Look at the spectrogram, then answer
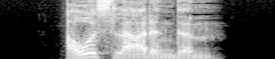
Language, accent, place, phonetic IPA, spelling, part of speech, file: German, Germany, Berlin, [ˈaʊ̯sˌlaːdn̩dəm], ausladendem, adjective, De-ausladendem.ogg
- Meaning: strong dative masculine/neuter singular of ausladend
